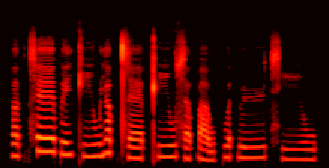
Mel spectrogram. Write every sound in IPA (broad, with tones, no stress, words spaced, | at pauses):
ɐ˨˥k̚t͡sʰɛː˥pe˧j kʰiː˨˧wjɐ˥p̚ t͡sɛː˨p̚kʰiː˧wsɐ˨˥p̚aː˨˩w kʷɐ˧t̚lyː˨˧ t͡sʰiː˨w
